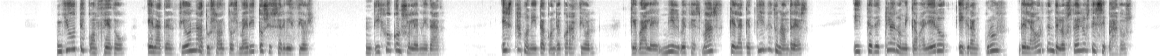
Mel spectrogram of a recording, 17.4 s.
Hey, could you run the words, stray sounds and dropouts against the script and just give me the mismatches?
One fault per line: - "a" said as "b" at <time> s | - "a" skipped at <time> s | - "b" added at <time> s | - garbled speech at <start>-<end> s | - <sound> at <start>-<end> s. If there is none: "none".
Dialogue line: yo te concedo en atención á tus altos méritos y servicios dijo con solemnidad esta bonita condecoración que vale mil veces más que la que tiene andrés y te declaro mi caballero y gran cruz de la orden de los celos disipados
- "don" added at 11.6 s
